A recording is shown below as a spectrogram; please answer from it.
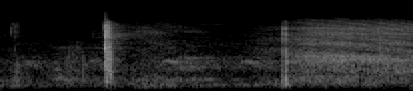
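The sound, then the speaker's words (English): Harsh crow caws on a spring morning, two sharp loud calls standing out from a quieter background, the second running into a sustained rough sound to the end. “I hear the crow calling and the morning dove mourning”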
